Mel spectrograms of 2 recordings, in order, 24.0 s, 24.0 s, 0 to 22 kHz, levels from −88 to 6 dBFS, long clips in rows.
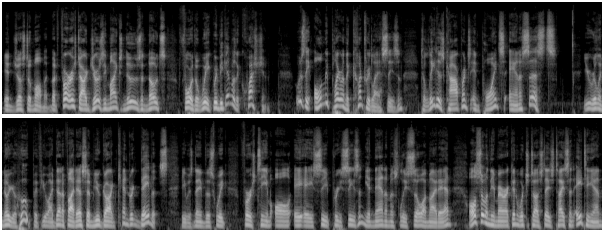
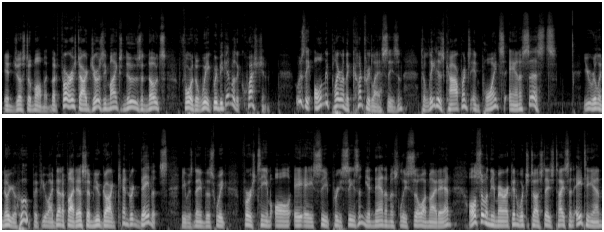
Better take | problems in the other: first | muffled; slightly; fading above 4 kHz

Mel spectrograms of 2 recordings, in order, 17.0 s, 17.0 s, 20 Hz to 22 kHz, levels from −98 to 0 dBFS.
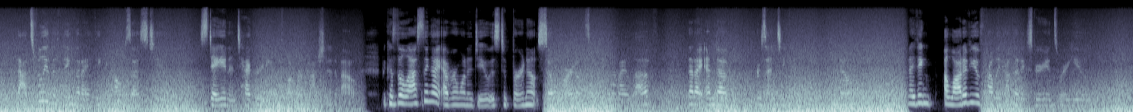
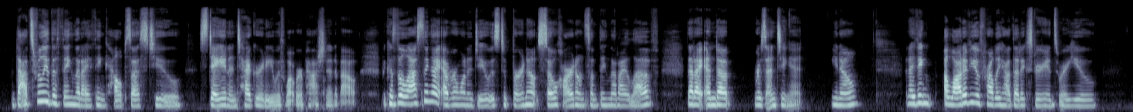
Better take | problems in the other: second | wind noise on the microphone; heavy; until 5.5 s, from 8 to 14 s and from 15 s on; 1 dB below the speech

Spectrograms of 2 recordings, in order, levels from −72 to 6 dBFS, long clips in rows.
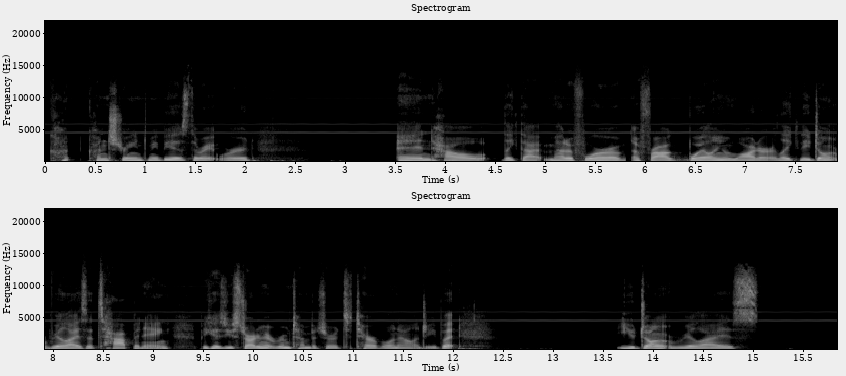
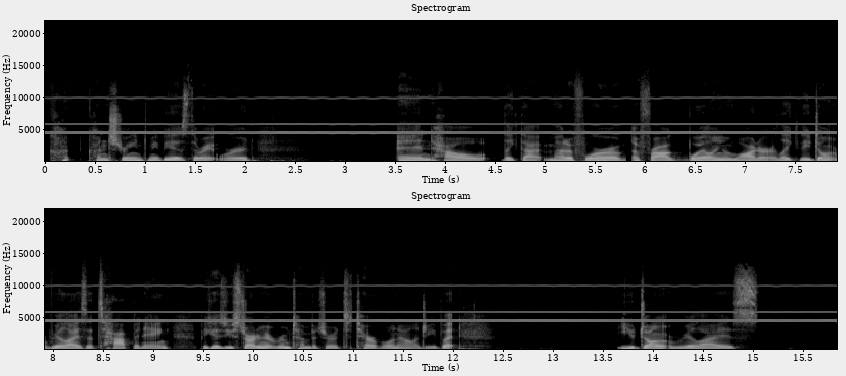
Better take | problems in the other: first | high-pitched whine; loud; throughout; 4.5 kHz, 8 dB below the speech; faint in the first

